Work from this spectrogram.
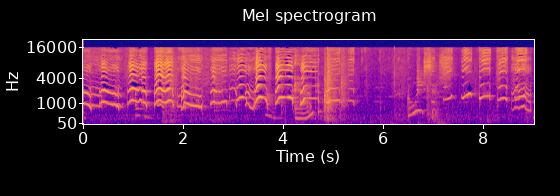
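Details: Very vocal three-week-old Dachshund puppies, Myrtle's O litter, away from their mother: quick bursts of high, arching whines and squeaks, a brief quiet spell midway, then softer whimpers resume.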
